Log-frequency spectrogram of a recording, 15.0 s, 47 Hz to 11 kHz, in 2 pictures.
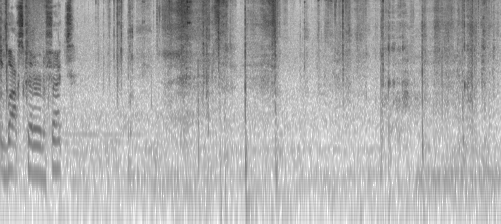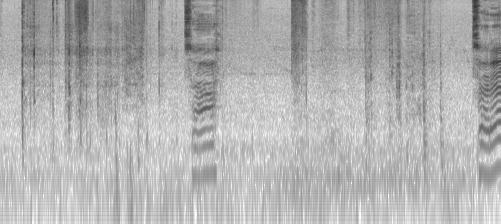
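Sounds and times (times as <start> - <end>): cardboard box knocks and clicks: 2.9 - 4.3.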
